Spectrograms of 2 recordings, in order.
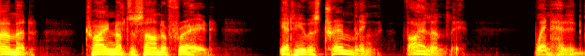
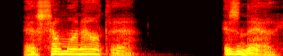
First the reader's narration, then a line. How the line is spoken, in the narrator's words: he whispered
